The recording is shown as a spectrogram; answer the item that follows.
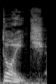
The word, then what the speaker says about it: Deutch: Deutch.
